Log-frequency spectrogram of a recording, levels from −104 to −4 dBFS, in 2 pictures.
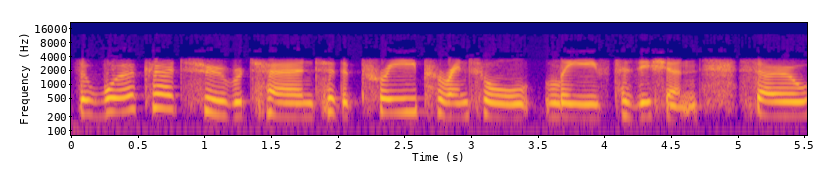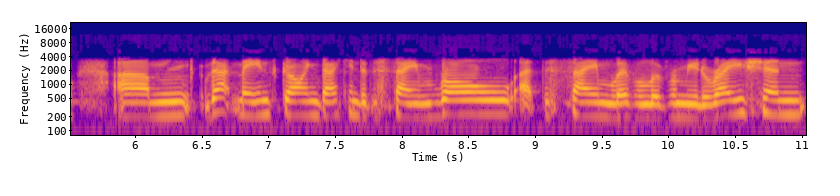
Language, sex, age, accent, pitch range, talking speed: English, female, 30-49, Australian, 200-260 Hz, 135 wpm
